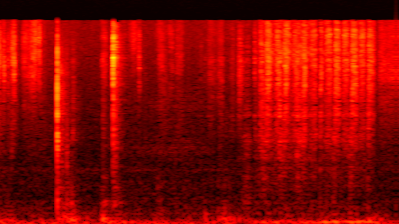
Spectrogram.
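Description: A charcoal pencil draws fine scratching strokes on a flat white drawing paper sheet near the lips of a portrait. Quiet, dry, bright scratching and rubbing runs throughout, with a couple of sharper ticks early on and a denser, brighter stretch of strokes toward the end.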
